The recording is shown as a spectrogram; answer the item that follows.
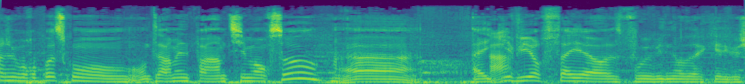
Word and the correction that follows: I Give You Five: Comment t'as prononcé ça? – Vas-y, on se casse. Le brouillard ou quoi? – Ouais, un peu, ouais. Comment tu le prononces? – I give you five. – Ouais, I give you five, ouais, voilà.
